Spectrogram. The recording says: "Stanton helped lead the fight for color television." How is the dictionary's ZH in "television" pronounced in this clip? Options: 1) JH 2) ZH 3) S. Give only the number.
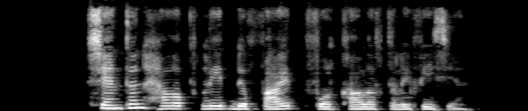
3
